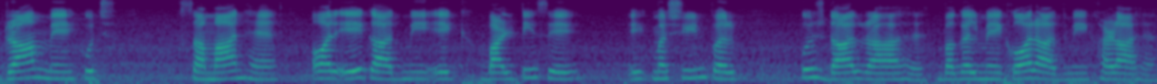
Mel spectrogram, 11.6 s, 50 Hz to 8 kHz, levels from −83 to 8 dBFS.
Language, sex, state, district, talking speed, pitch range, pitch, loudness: Hindi, female, Uttarakhand, Uttarkashi, 130 wpm, 230-255 Hz, 240 Hz, -33 LUFS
